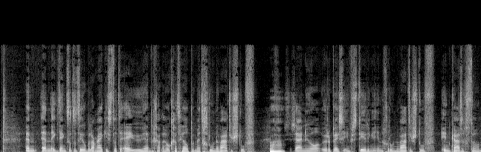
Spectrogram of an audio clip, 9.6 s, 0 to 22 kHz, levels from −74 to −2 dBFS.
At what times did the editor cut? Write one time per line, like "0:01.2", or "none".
none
